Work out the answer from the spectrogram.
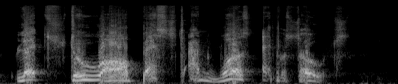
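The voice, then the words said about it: Imitation of a character's voice. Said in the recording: “my Dorian impression”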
